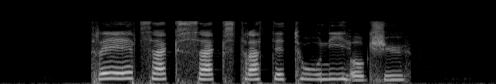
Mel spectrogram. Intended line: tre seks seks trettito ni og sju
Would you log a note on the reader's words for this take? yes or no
no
